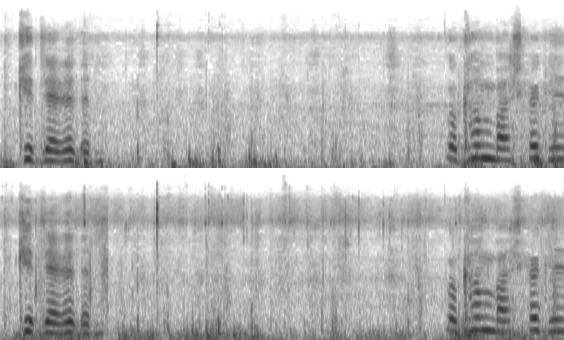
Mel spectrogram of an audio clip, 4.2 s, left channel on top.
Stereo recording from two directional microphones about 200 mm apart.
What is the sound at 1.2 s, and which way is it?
Clip-clop, 55° right (ahead or behind).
